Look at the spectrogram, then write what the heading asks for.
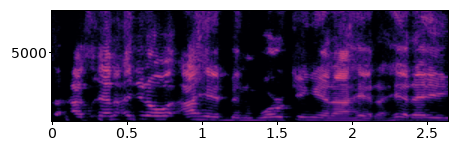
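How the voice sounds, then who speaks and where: Talking at a very fast pace, a man uses a high pitch with ordinary variation. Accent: Arkansas. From US South (Arkansas). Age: 60s. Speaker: author. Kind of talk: interview storytelling.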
